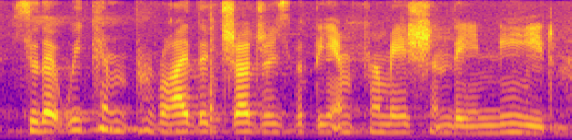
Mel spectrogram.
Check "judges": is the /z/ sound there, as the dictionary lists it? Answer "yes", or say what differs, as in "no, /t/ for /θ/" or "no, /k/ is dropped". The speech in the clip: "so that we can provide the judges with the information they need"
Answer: yes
